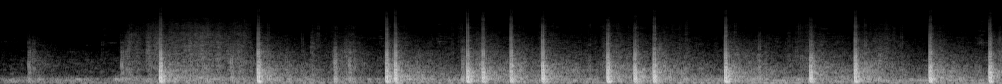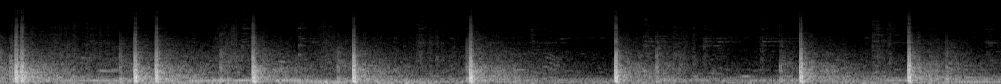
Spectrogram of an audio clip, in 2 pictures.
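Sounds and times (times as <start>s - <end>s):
firecrackers banging: 0.0s - 20.0s.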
